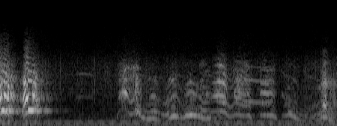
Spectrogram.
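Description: animal, dogs barking and whimpering

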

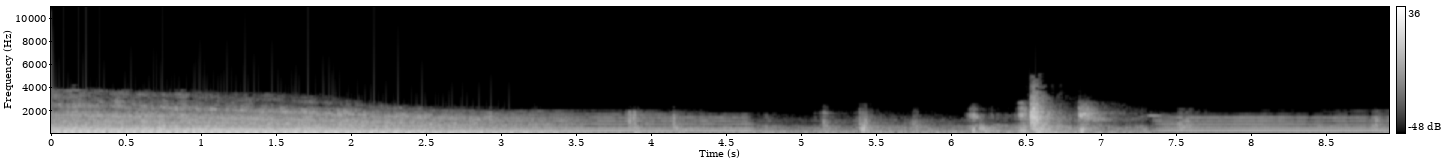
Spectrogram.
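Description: vehicle, car engine idling

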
